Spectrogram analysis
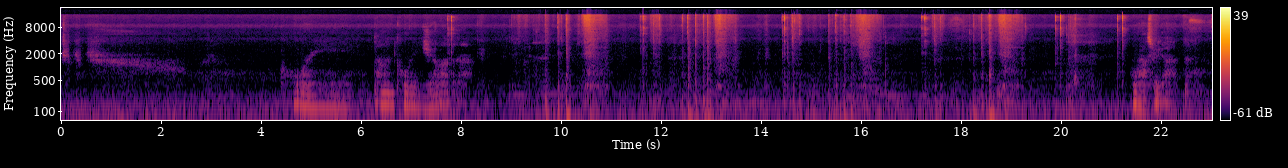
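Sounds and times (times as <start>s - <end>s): typing on a keyboard: 9.6s - 10.3s, 11.6s - 13.2s, 14.4s - 16.0s, 17.2s - 18.9s.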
